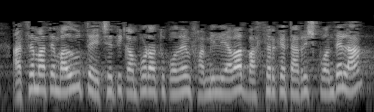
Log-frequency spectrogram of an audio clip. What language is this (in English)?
Basque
